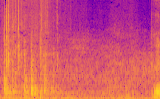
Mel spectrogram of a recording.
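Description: A handful of quick wooden knocks and cracks in the first half-second, as a long wooden stick is set against a tree trunk, followed by a low rumble of handling and a man's voice at the very end.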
